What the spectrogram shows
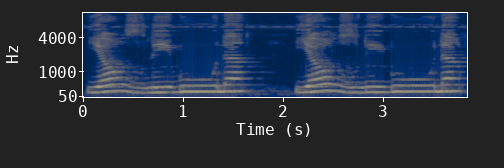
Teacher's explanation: غا کی آواز موٹی اور نرم ہوتی ہے، ہمیشہ موٹی ہوتی ہے ضا کی آواز، موٹی اور نرم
